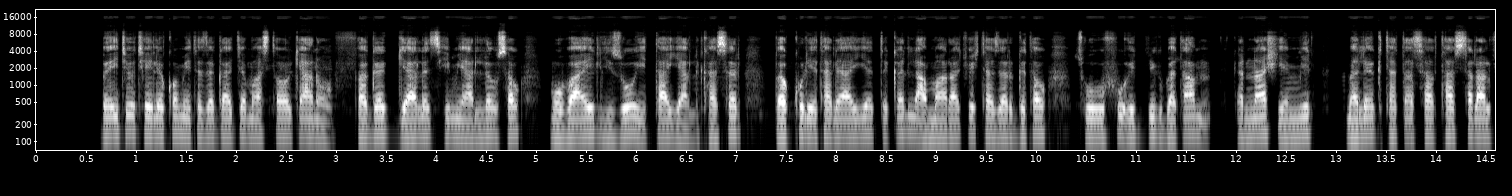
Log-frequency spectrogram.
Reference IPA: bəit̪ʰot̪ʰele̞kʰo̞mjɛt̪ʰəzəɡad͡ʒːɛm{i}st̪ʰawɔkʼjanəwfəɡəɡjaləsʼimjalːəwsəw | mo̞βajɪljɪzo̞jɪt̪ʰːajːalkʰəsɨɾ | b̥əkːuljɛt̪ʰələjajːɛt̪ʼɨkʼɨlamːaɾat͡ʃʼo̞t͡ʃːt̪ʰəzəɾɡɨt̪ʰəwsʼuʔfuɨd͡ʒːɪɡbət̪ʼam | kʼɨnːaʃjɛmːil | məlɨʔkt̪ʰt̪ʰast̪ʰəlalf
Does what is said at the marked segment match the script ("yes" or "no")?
no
